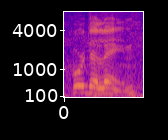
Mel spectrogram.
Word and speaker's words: Coeur d'Alene: in Idaho a town that I will probably mispronounced but it's Coeur d'Alene in Idaho that is French Paul Fletcher the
